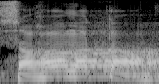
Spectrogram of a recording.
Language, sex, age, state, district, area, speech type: Odia, male, 60+, Odisha, Khordha, rural, read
